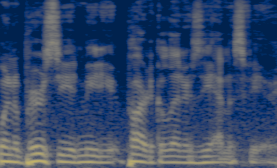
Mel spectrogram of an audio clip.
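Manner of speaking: low, sultry, seductive put-on sexy voice. Reading a passage about perseid meteors aloud, in a put-on sexy voice. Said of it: "We're going to do this in a sexy voice".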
